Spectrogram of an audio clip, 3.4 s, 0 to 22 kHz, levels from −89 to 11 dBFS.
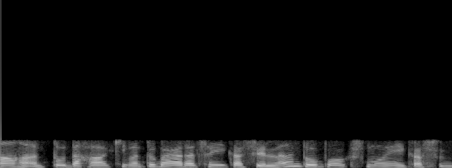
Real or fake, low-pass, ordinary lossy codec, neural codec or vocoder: real; 3.6 kHz; none; none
